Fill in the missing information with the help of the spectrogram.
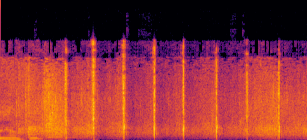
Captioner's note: applause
